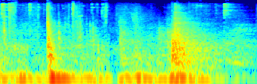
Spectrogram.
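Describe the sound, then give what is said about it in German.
Keys jangle and clatter as a man unlocks the heavy door of a lighthouse, with two sharper metallic bursts about a second apart over a low, steady background rumble. “Aber nach einiger Überzeugungsarbeit meines polnischen Begleiters schließt er die schwere Tür des Leuchtturms auf.”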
